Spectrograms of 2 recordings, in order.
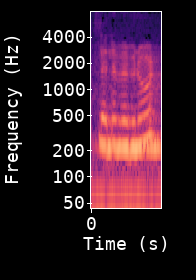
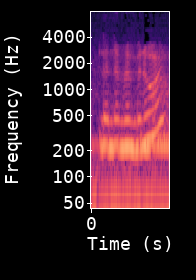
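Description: Both takes have the same delivery.

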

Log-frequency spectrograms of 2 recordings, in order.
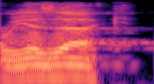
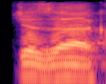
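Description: First: The word begins with a Y sound. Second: The word begins with a J sound. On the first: "قلب الجيمية" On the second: "يجوز جزاك ويزاك"

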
